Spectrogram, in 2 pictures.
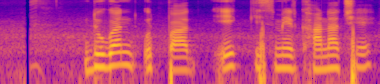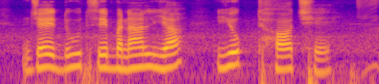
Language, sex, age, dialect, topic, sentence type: Magahi, male, 18-24, Northeastern/Surjapuri, agriculture, statement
